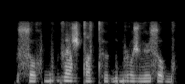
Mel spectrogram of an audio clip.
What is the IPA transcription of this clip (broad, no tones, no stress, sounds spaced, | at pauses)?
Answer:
s o x b u ɡ ð æ ʒ tˤ o z tʰ ɯ ɠ ɯ b ɹ o ʒ ð y s o ɡ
